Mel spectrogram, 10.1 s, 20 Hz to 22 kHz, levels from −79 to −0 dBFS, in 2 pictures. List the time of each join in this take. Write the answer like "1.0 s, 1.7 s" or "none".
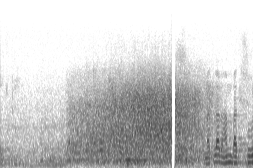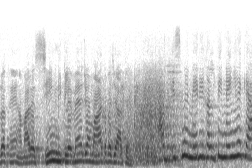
8.3 s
